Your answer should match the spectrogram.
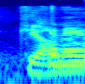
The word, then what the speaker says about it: Keanu: Keanu Reeves? Yeah, how do you say it? Keanu Reeves.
